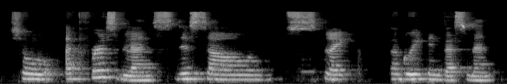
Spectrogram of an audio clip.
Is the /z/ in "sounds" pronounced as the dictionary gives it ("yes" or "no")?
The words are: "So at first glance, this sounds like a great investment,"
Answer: no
